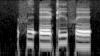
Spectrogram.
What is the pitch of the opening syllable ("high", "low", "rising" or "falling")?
high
